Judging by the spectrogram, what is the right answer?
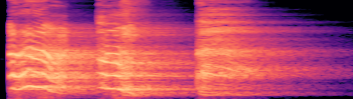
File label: Death, Female; Railjack Crew; Steel Meridian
